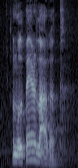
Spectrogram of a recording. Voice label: do you speak English, Irish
